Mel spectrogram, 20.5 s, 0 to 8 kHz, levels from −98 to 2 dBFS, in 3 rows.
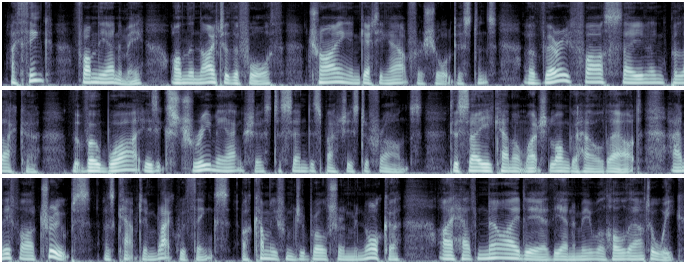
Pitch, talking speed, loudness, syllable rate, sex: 120 Hz, 195 wpm, -19 LUFS, 5.4 syllables/s, male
